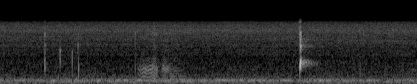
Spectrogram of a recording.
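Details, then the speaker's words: Infant son's hiccups: a single sharp, short hiccup with a few faint clicks before it, in a quiet room. "everybody was looking at you trying to get rid of the hiccups"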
